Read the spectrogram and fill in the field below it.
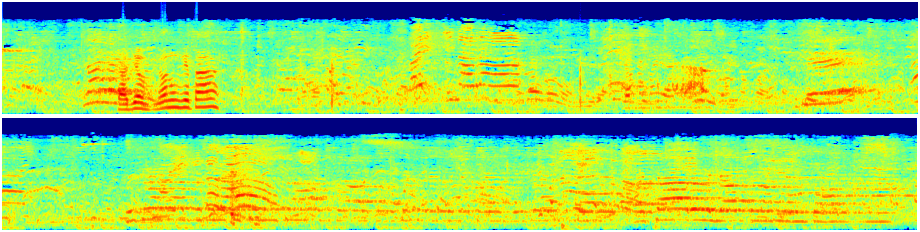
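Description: Children shout and squeal as they play nearby.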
